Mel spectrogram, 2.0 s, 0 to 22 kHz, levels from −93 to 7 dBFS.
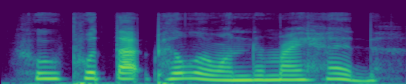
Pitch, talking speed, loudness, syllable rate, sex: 230 Hz, 205 wpm, -18 LUFS, 4.8 syllables/s, female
